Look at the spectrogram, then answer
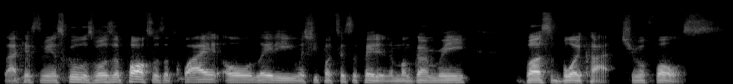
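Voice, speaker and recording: A man in his forties hosting a casual quiz and chat, telling stories in an animated, slangy way with some profanity. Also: sits low, moderate pace. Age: 40s. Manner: animated, profane, acts out quoted voices. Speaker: quiz host on a talk show.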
